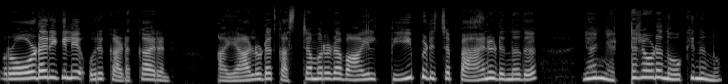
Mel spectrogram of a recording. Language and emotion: Malayalam, surprised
